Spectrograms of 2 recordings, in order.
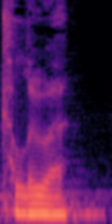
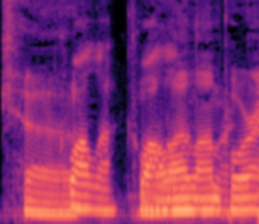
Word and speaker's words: Kuala Lumpur: It's not Kalua. – Kuala Lumpur. – I never say it right. Kuala Lumpur.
